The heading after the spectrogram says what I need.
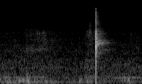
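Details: Bontrager Rhythm Comp 26 rim at 28 psi, tire pressed by hand: single sharp bright tick; quiet at 15 psi or lower; oiling near the weld helps only temporarily.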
